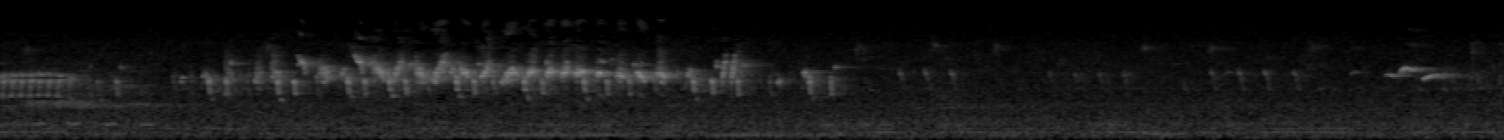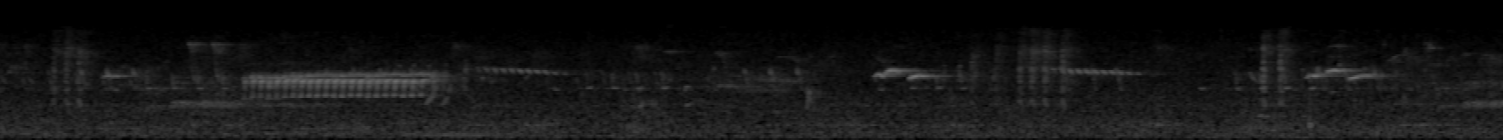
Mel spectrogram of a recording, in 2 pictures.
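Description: Dawn chorus of several birds singing. A long, fast chattering song runs from about two to eight seconds in, a short trilled phrase comes at the start and again just past halfway, and brief whistled notes are scattered through the rest.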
